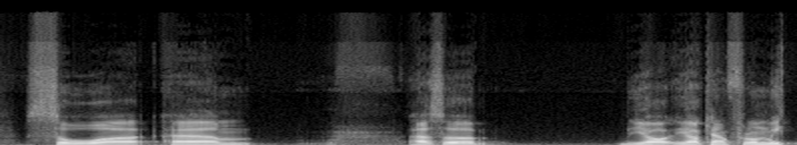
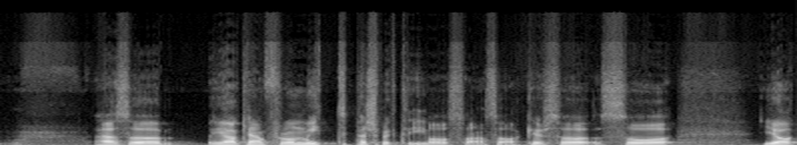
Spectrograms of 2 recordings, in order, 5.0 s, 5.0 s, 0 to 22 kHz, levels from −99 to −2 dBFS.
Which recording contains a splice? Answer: second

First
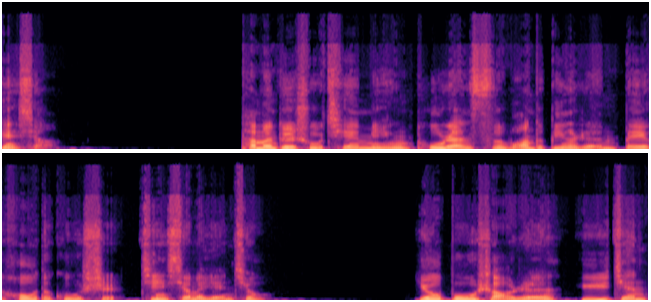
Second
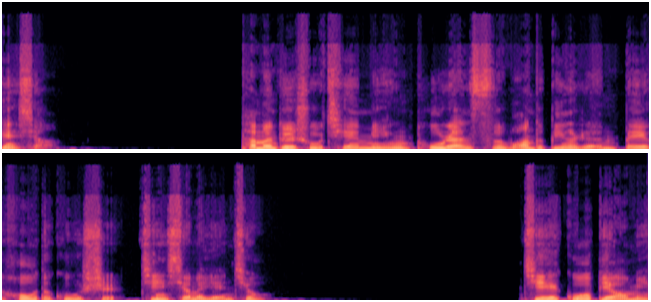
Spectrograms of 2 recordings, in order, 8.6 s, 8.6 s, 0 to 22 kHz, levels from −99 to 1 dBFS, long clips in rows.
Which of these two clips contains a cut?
first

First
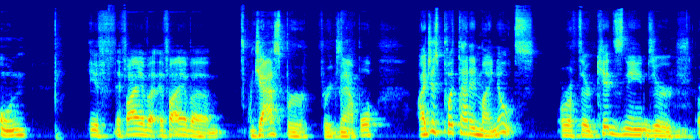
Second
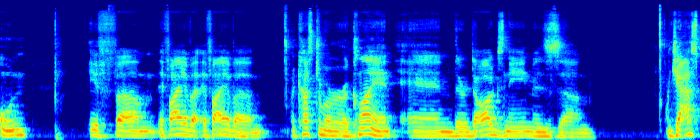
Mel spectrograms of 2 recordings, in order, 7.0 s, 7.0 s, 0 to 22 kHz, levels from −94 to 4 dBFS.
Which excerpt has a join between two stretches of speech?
first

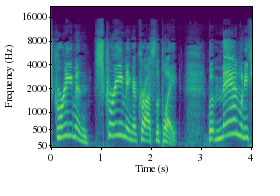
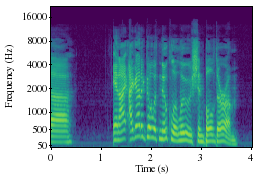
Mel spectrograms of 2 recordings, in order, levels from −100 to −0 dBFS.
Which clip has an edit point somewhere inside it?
first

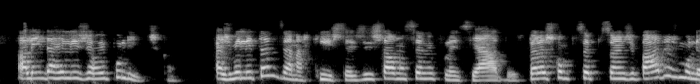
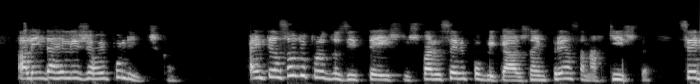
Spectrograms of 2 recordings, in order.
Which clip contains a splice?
first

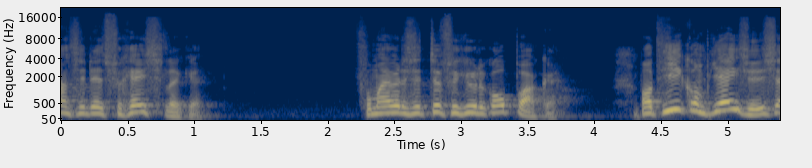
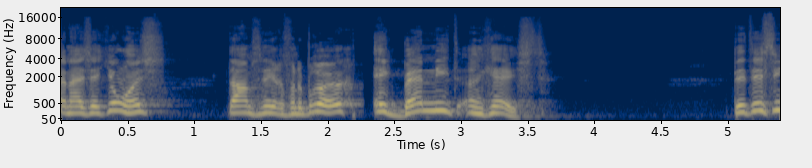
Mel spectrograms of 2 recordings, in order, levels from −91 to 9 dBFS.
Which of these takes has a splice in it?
second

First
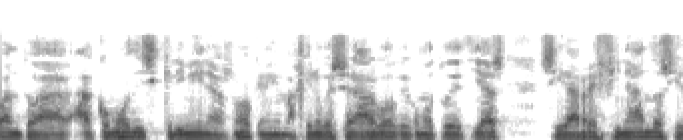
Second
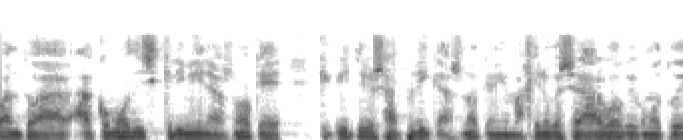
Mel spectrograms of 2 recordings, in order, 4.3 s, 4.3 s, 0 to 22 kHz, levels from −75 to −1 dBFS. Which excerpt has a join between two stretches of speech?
first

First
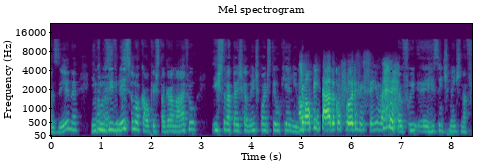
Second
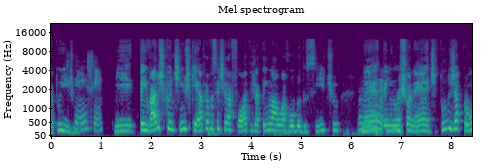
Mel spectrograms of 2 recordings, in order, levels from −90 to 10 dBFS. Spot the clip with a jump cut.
first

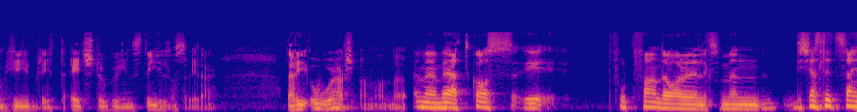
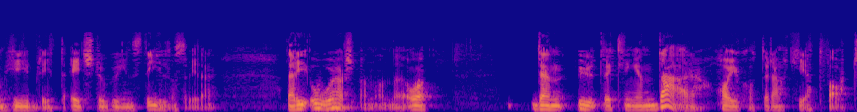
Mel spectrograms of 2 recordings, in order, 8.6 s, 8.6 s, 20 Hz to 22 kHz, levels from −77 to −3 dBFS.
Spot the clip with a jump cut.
first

